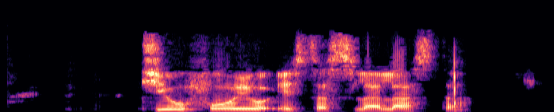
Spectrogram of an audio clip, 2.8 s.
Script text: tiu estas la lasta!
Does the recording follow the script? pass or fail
fail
